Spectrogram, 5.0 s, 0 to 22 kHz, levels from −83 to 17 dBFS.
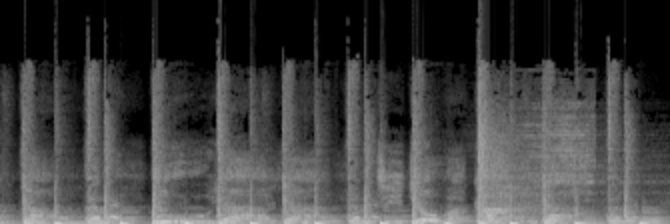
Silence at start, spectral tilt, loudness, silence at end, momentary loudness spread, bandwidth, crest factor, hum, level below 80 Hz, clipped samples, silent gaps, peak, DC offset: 0 s; -5 dB/octave; -11 LUFS; 0 s; 3 LU; 19 kHz; 10 dB; none; -16 dBFS; 0.7%; none; 0 dBFS; under 0.1%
